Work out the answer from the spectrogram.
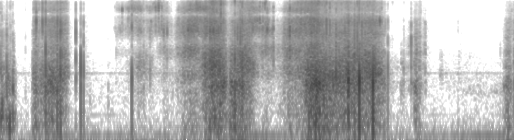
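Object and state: Plastic cling wrap over a microphone, brushed.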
